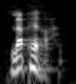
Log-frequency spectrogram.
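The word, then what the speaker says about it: Lapeira: Spurgte du om, hvordan hans navn udtales? – Lepeyra. Okay. Paul Lepeyra.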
